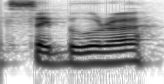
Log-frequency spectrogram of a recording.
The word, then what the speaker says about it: Tsuburaya: Tsuburaya.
